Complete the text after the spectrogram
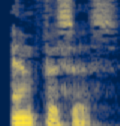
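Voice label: "emphasis", American English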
